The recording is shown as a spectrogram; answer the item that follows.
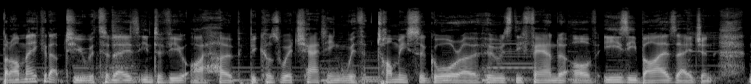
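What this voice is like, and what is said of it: Congested, flu-affected voice. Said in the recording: “slightly man-flued, weird radio voice”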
